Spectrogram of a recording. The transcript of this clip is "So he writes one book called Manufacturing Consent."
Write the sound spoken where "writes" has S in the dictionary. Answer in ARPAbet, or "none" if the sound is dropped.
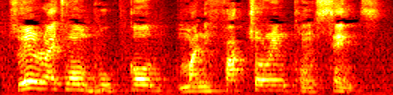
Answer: none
